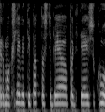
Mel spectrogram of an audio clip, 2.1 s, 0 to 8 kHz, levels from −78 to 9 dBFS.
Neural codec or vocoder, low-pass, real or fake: none; 7.2 kHz; real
